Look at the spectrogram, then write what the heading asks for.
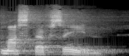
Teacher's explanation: So I pronounce must have because I just use the weak form of the verb have as of. So I pronounce must have seen.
